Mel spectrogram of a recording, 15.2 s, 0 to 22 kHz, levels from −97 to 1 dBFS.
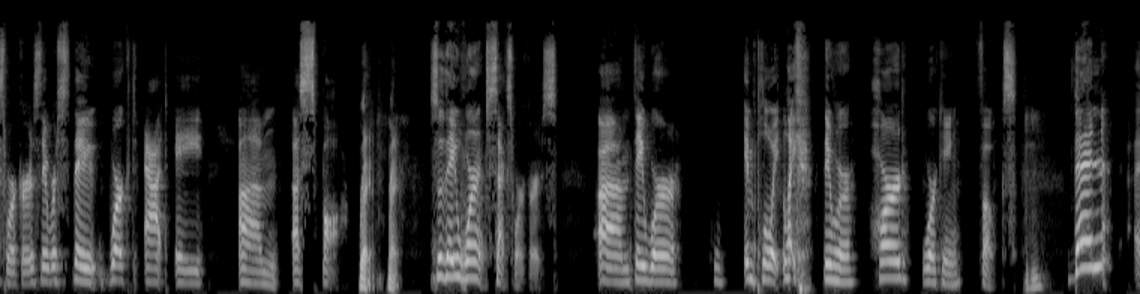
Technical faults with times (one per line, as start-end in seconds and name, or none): none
